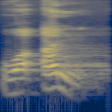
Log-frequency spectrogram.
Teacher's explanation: نون میں اظہار حقیقی ہو رہا ہے، اسے جلد پڑھنا ہے۔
